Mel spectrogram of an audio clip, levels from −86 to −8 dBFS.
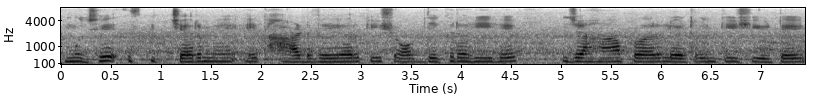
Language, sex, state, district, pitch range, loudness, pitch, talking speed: Hindi, female, Madhya Pradesh, Dhar, 180-195 Hz, -16 LUFS, 185 Hz, 135 wpm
